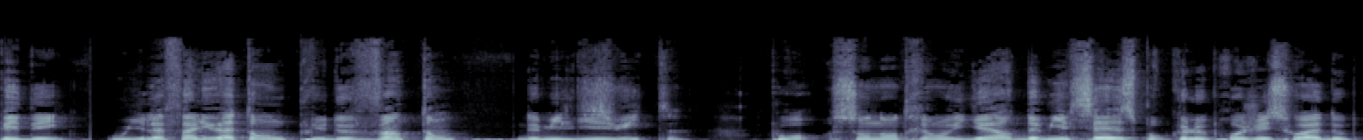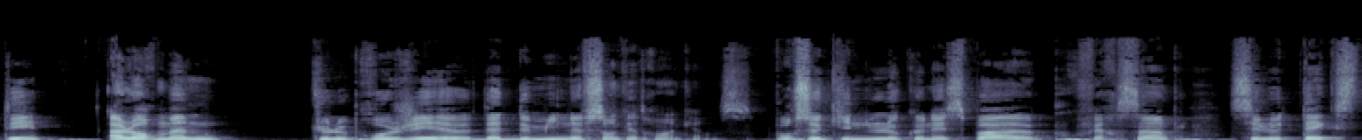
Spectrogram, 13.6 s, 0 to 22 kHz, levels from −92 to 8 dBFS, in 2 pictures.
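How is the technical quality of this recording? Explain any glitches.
Nothing in the recording stood out as a technical problem on listening, so there are no glitches to explain.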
